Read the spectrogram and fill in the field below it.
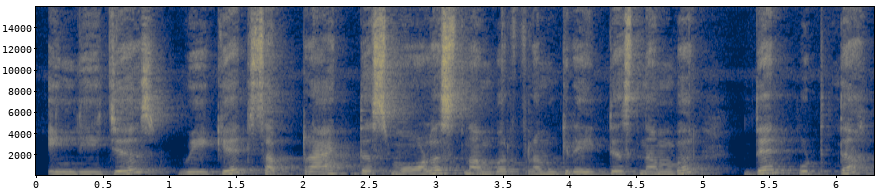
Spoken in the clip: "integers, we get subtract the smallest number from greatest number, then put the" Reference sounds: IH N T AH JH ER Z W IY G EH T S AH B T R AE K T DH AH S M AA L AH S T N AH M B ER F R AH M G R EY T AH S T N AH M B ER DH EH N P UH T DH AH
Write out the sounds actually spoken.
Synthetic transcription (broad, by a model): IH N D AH JH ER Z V IY G EH T S AH B T R AE K T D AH S M AA L AH S T N AH M B ER F R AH M G R EY T AH S T N AH M B ER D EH N P UH T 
